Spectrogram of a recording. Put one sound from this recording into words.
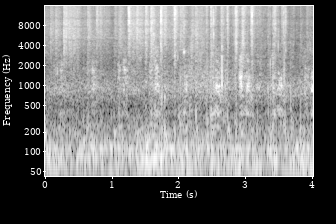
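A dog's paws patter across dry leaves.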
